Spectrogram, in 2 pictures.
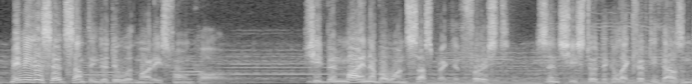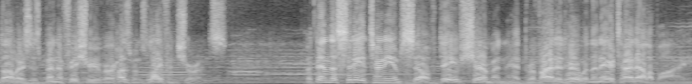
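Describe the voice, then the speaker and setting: An actor playing a shrewd, skeptical insurance investigator in a 1950s American radio drama, with clipped, wry, hard-boiled delivery. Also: male voice, mid-range voice, natural voice, rough recording. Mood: brisk, puzzled.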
